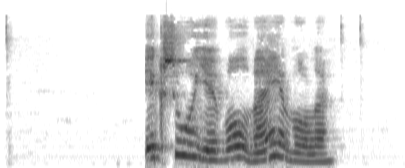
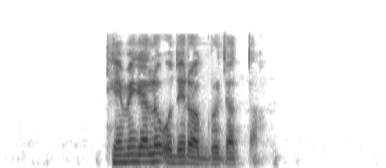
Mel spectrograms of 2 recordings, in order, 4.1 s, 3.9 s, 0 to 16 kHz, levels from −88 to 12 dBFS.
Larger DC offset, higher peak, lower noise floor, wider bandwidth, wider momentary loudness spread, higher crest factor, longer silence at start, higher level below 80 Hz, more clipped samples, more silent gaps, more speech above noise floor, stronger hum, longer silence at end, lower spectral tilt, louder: neither; about the same, 0 dBFS vs 0 dBFS; second, -78 dBFS vs -86 dBFS; first, 11.5 kHz vs 7.6 kHz; about the same, 10 LU vs 10 LU; about the same, 18 dB vs 18 dB; first, 1.45 s vs 1.05 s; second, -66 dBFS vs -54 dBFS; neither; neither; second, 63 dB vs 70 dB; neither; second, 0.7 s vs 1.3 s; second, -3.5 dB/octave vs -5.5 dB/octave; about the same, -15 LUFS vs -16 LUFS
